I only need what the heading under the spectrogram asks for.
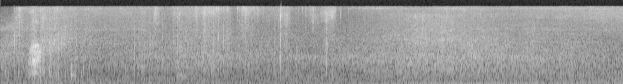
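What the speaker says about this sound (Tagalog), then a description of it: "Ano ba yung tuta?" A puppy gives a single sharp, close bark near the start, followed by a steady low background rumble with no further barking.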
